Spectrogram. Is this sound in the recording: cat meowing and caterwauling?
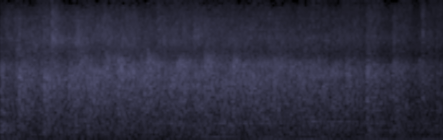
no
